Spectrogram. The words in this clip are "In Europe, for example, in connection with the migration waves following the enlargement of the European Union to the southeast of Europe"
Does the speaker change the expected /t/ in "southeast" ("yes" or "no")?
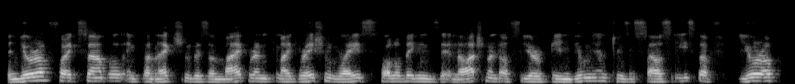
no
